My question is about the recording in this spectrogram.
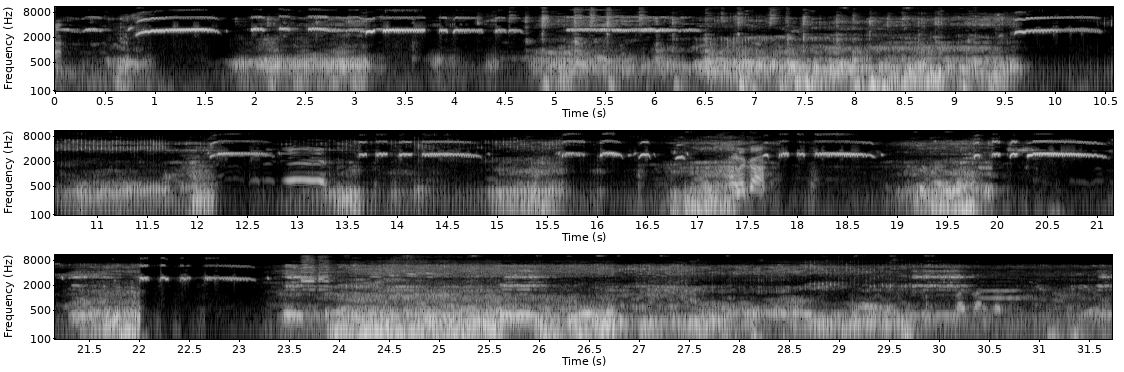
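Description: A whistle blown in a dozen or so short, high blasts at irregular intervals, over loud heavy breathing and voices of running men.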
